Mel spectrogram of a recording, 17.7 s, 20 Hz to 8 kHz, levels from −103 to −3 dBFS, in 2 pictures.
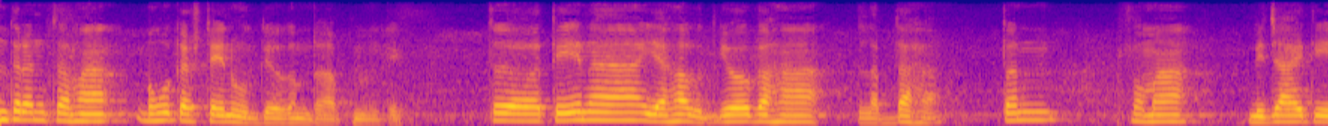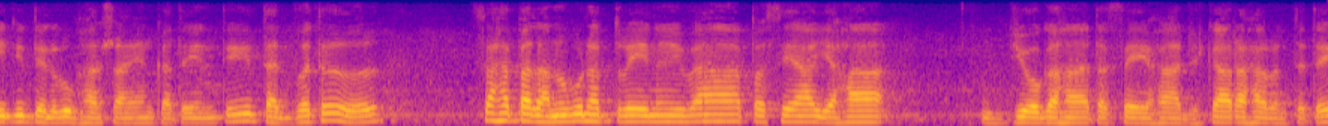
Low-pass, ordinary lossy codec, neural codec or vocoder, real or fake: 7.2 kHz; none; codec, 24 kHz, 0.9 kbps, WavTokenizer, medium speech release version 1; fake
